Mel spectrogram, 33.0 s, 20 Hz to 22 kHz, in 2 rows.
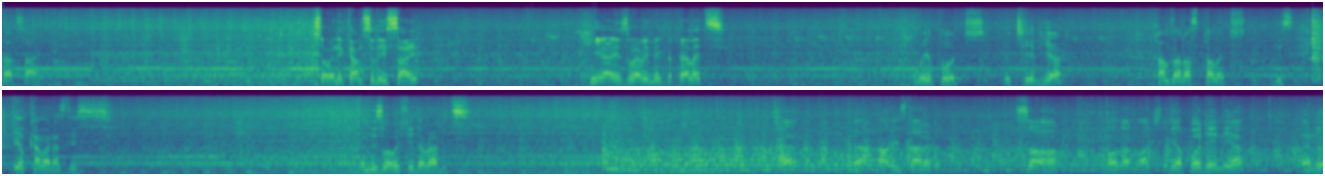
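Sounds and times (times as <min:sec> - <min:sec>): constant high hum: 0:00.0 - 0:33.0
machinery running: 0:00.0 - 0:33.0.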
